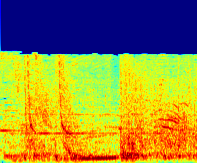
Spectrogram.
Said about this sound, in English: These are days where you have, like, most of these were sort of air cannons, right? These were big Vasco Boom Boom days.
